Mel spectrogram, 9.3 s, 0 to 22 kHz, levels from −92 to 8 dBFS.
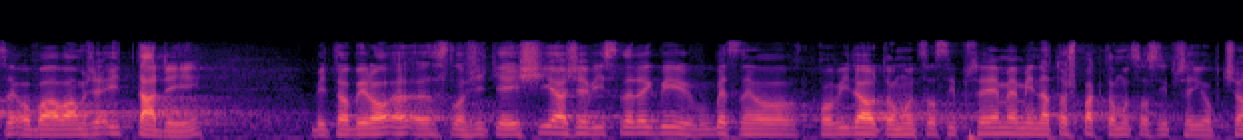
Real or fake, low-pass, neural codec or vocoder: real; 7.2 kHz; none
